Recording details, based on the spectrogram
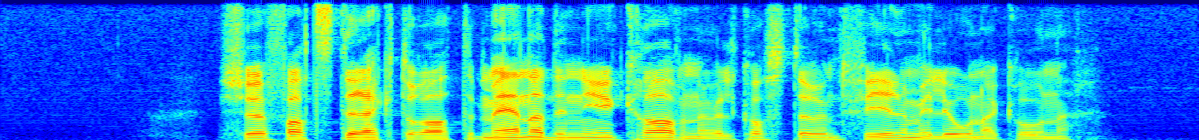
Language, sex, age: Norwegian, male, 23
